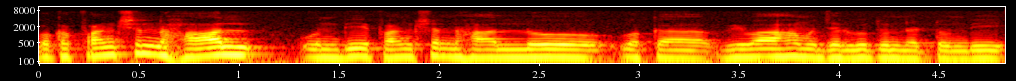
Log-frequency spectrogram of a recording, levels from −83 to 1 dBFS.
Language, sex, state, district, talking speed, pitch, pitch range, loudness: Telugu, male, Andhra Pradesh, Chittoor, 125 wpm, 140 Hz, 135-150 Hz, -18 LUFS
